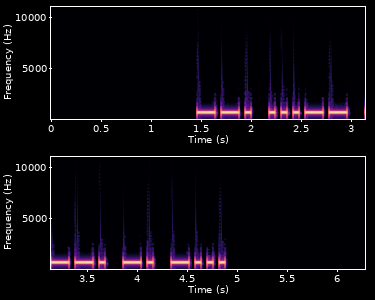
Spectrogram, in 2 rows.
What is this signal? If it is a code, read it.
Morse code, heard as a keyed tone, about 20 wpm, 700 Hz. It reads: G3GNB
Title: DXCC-100 Call Signs - 5 Characters - Repeated 3x - 20wpm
